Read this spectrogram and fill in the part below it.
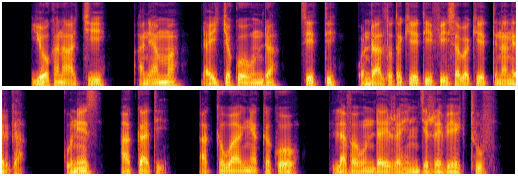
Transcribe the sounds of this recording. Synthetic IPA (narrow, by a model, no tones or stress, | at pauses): jo̞ːkɐnaːɐt͡ʃːiː | ʔɐ̰nɪɐmːɐ | ᶑɐ̰ʔɪt͡ʃːɐko̞ːhʊnd̪ɐ | sɪt̪ːɪ | kʼɔnd̪aːlt̪ɔt̪ɐke̞ːt̪iːfɪsɐβɐke̞ːt̪ːɪnɐnɛɾɡɐ̰ | kʊnɪs | ʔɐkːɐt̪ɪ̰ | ʔɐ̰kːɐwaːknɪɐkːɐko̞ː | lɐfɐhʊnd̪ɐɪrːɐɦɪnd͡ʒɪrːɛbe̞ːkt̪ʰṵːf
